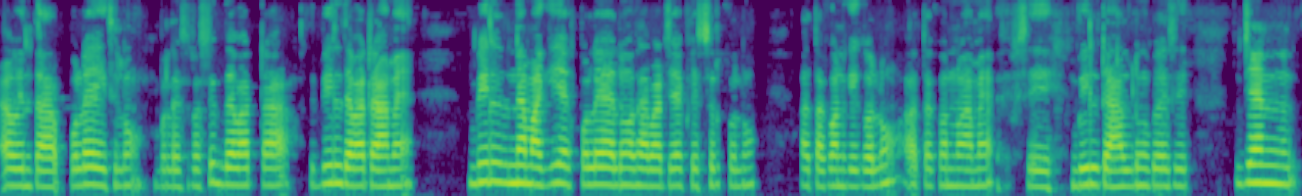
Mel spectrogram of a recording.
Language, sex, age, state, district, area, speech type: Odia, female, 45-60, Odisha, Bargarh, urban, spontaneous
